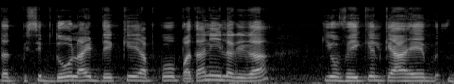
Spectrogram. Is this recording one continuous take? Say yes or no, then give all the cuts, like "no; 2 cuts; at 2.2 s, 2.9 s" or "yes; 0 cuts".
yes; 0 cuts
